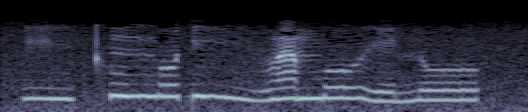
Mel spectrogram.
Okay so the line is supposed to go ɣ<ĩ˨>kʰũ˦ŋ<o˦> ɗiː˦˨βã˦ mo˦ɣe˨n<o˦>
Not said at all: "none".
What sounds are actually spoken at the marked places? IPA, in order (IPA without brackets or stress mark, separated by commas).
i˨, o˦, o˦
